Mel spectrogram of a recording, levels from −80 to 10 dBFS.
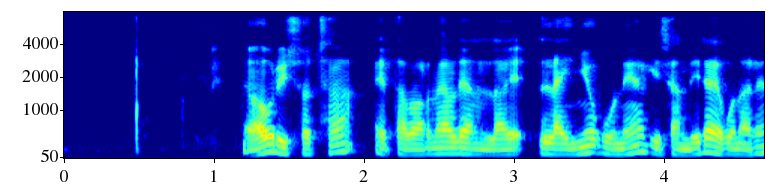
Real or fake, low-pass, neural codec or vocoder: fake; 7.2 kHz; codec, 24 kHz, 3.1 kbps, DualCodec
